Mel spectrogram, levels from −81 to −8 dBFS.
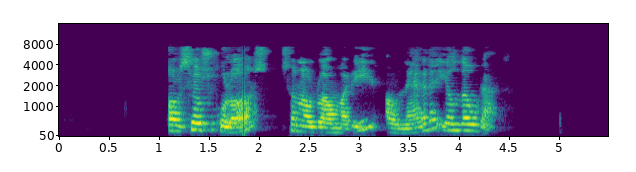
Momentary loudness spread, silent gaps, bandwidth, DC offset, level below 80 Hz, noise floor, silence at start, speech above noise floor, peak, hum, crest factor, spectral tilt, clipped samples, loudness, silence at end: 12 LU; none; 7.8 kHz; under 0.1%; -60 dBFS; -83 dBFS; 1.1 s; 67 dB; -2 dBFS; none; 16 dB; -4 dB/octave; under 0.1%; -17 LUFS; 1.15 s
